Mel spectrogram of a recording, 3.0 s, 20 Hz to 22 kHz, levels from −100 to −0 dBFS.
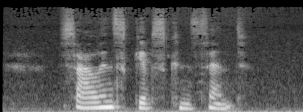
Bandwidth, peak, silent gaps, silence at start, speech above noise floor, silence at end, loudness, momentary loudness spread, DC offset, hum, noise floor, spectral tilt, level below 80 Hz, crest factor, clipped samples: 16.5 kHz; -2 dBFS; none; 0.6 s; 25 dB; 0 s; -16 LUFS; 13 LU; under 0.1%; none; -41 dBFS; -5.5 dB/octave; -38 dBFS; 16 dB; under 0.1%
